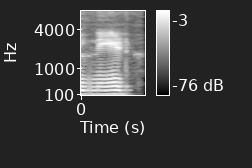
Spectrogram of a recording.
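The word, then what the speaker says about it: knead: इसी प्रकार जी और के को प्रोनाउंस नहीं करते हैं, अगर उनके बाद एन आ रहा है तो नोम, नैक, नील, नीड, नी, इस तरीके से हो जाता है।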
